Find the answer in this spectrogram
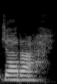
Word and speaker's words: Jarrah: Jarrah, yeah.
